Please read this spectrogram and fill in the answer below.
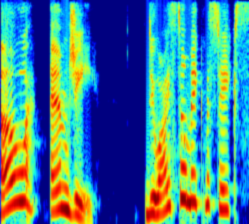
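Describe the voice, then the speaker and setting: An animated woman's voice, high-pitched, with very wide pitch swings and a Midwestern American accent. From US Midwest, southern Indiana. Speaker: podcast host and short-term rental coach. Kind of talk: solo podcast monologue.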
